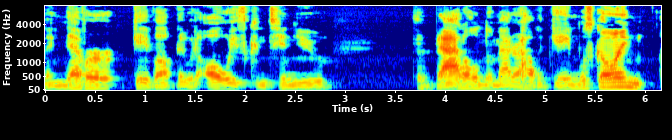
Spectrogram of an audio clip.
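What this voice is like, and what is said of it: Hoarse, strained voice. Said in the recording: “I'm losing my voice already. See, I don't have that yelling at practice to keep my vocal cords strong.”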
